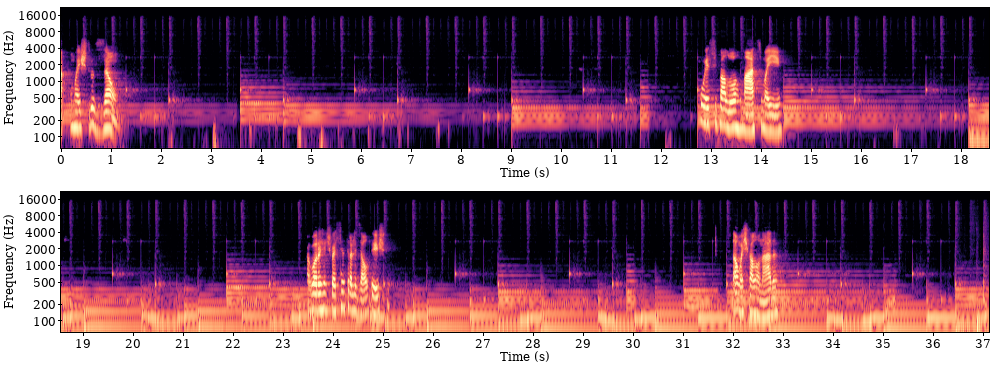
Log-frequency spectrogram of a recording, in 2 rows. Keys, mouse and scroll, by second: 1.7-4.1 middle drag, 4.3-8.6 drag, 9.5 BackSpace, 12.1-14.0 drag, 14.3 BackSpace, 19.4-23.9 middle drag, 24.1-26.0 drag, 25.7-27.7 middle drag, 30.2 s, 33.9-36.0 drag, 35.8-37.1 middle drag.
